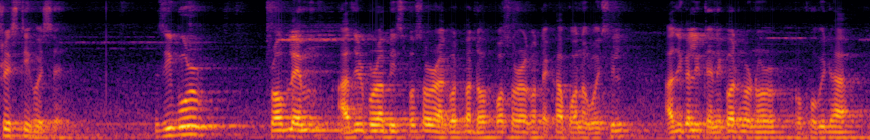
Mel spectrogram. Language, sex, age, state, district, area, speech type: Assamese, male, 30-45, Assam, Kamrup Metropolitan, rural, spontaneous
